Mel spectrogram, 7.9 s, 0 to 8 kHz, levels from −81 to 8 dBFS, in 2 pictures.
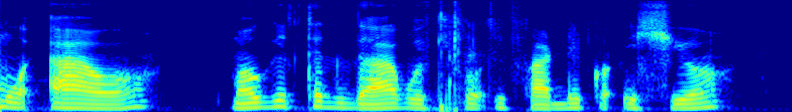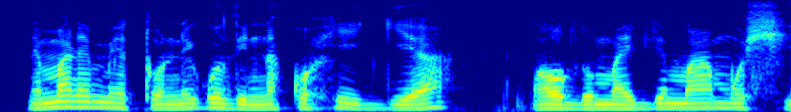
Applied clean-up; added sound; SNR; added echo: neural mask model DeepFilterNet 3.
